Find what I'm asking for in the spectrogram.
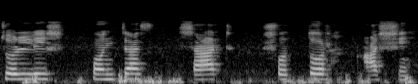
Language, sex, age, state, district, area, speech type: Bengali, female, 60+, West Bengal, Purba Medinipur, rural, spontaneous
